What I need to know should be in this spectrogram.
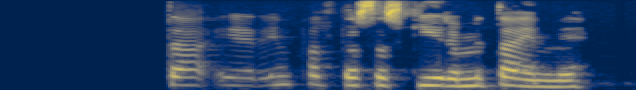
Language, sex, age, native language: Icelandic, female, 18-19, Icelandic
